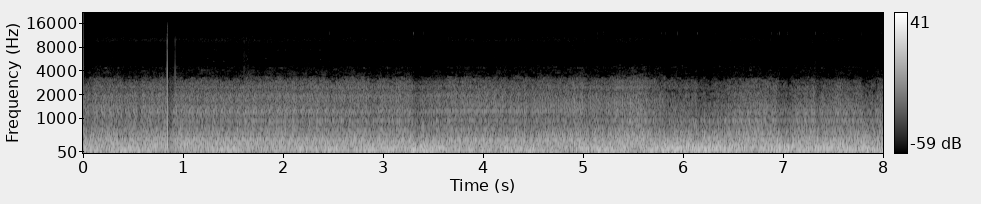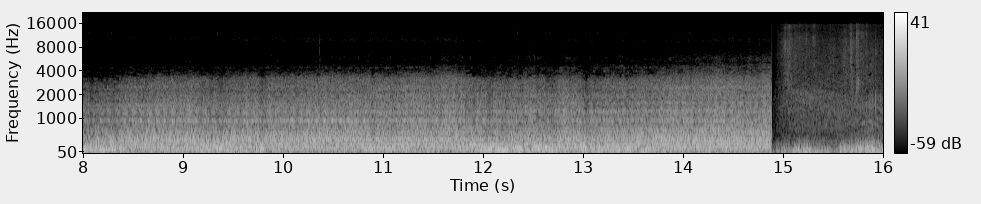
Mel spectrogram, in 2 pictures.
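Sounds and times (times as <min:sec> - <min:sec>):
strong wind buffeting microphone: 0:00.0 - 0:16.0.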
